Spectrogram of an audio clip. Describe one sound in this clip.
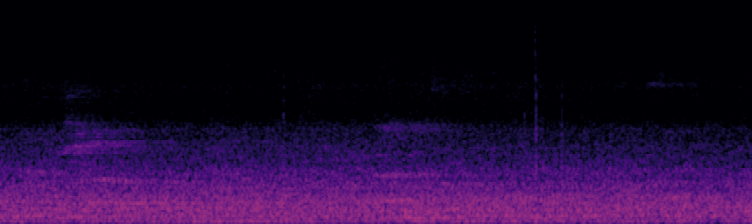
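A man chants softly at a distance in a large echoing hall.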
